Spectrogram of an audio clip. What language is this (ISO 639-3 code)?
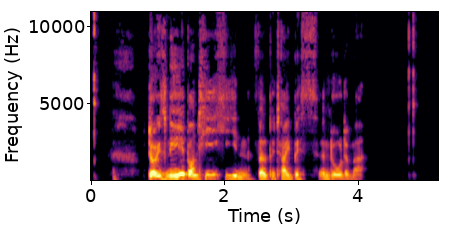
cym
